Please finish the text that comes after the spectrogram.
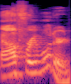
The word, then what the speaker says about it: Alfre Woodard: Played by the amazing, how do you pronounce this name? Alfre Woodard, yeah.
